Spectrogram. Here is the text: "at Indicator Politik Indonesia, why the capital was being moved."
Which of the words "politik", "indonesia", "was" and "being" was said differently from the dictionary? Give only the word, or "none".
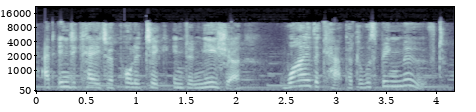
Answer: none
